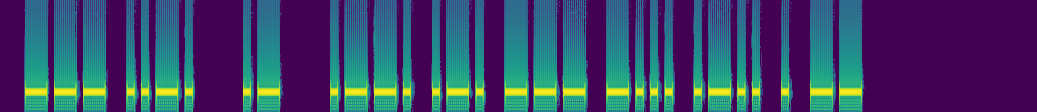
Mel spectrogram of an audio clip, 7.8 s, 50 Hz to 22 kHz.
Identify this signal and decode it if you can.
Morse code, heard as a keyed tone, about 22 wpm, 700 Hz. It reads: OF A PROBLEM
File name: practice / 22wpm / Sets of 7 Words - 22wpm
